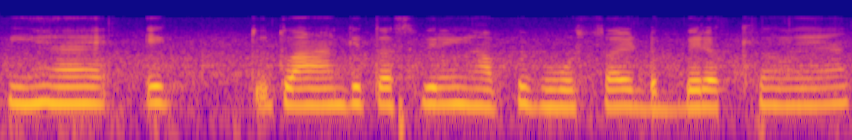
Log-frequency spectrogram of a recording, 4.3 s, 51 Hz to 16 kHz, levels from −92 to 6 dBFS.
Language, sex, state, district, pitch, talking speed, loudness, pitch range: Hindi, female, Haryana, Rohtak, 220 Hz, 195 wpm, -16 LUFS, 205-230 Hz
